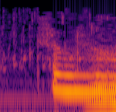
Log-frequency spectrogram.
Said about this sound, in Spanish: El agua clara caer sobre el cántaro.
